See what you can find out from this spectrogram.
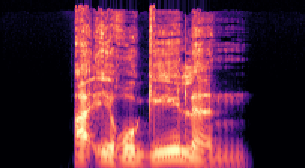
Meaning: dative plural of Aerogel
- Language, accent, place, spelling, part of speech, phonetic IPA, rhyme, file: German, Germany, Berlin, Aerogelen, noun, [aeʁoˈɡeːlən], -eːlən, De-Aerogelen.ogg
